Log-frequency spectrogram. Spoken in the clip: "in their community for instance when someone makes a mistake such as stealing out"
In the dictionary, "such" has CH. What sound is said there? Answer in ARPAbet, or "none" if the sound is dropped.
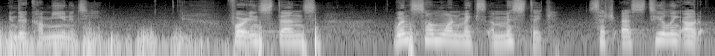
CH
